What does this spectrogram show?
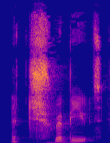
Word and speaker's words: attribute: is attribute a tribute it's a verb so with this verb you stress the second syllable it also works as a noun where you stress the first attribute but here as a verb attribute if you attribute something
